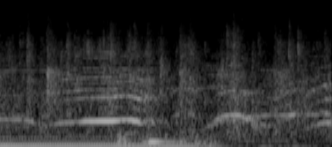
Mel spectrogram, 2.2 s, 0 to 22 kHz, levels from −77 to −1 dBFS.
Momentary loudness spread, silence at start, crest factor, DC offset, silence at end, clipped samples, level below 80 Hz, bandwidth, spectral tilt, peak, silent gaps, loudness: 9 LU; 0 s; 14 dB; under 0.1%; 0 s; under 0.1%; -42 dBFS; 16 kHz; -4.5 dB/octave; -20 dBFS; none; -35 LUFS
